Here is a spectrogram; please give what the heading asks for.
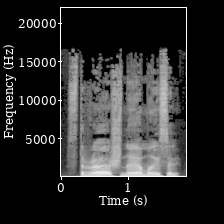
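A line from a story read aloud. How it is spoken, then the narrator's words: Snorting. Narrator (Russian): хмыкнул Пельт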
